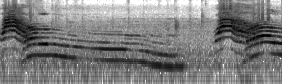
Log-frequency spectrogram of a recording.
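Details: Two male brother cats, white and brown, from Bangladesh, attacking each other: a long, low, wavering yowl slides slowly downward for about three seconds, then a sudden loud, harsh rising screech bursts in near the end.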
